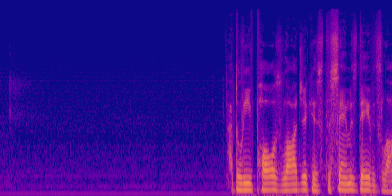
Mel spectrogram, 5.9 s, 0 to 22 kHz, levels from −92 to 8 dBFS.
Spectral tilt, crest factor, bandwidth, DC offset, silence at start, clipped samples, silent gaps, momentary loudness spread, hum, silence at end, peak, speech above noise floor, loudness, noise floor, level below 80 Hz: -6.5 dB/octave; 20 dB; 17 kHz; under 0.1%; 3.4 s; under 0.1%; none; 6 LU; none; 0 s; -12 dBFS; 37 dB; -28 LUFS; -65 dBFS; -62 dBFS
